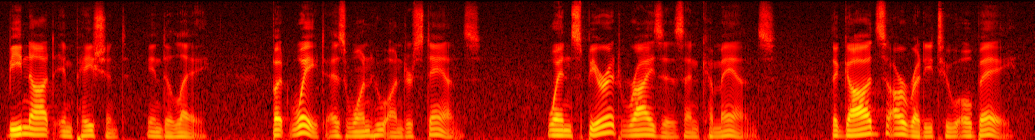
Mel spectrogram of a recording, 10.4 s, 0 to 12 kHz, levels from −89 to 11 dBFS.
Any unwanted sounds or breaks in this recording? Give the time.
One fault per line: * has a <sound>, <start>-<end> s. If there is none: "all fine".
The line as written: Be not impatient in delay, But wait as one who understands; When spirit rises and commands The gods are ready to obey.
all fine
